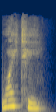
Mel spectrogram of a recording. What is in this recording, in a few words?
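"whitey", British English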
